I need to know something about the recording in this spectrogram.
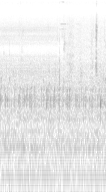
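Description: Faint, irregular bubbling of liquid in a fog-filled cauldron, a steady scatter of small pops.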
